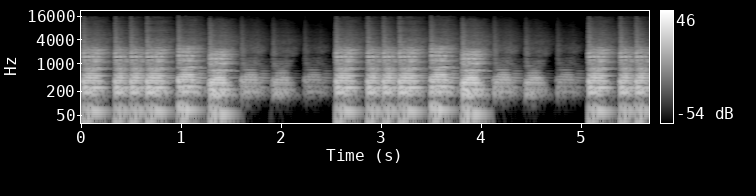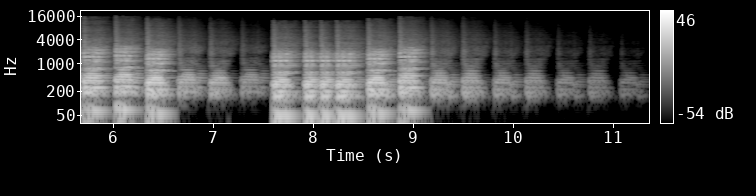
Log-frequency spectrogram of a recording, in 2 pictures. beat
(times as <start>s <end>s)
2.6s 10.3s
